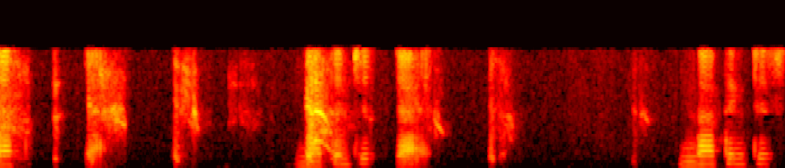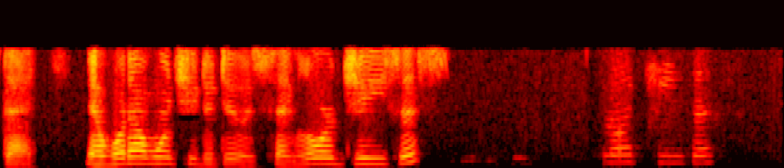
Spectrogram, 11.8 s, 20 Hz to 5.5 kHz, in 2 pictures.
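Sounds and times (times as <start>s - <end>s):
speech: 0.0s - 0.8s, 2.2s - 3.4s, 5.1s - 9.2s, 10.4s - 11.4s
people clearing throats: 0.0s - 3.9s
people coughing: 0.0s - 4.0s.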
